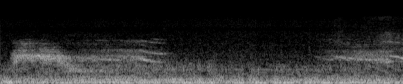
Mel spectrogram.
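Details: Two wild mountain lions in a backyard at night, probably preparing to mate, caught on a phone; yelling-like wavering wails, one long drawn-out cry that bends downward and a later shorter one, over a heavy low rumbling background.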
